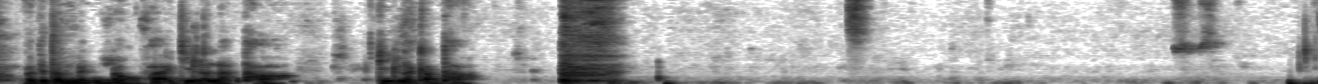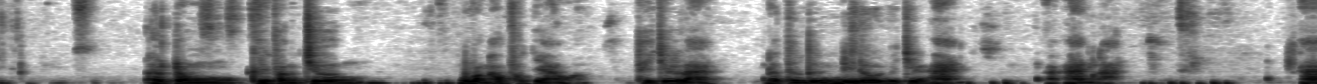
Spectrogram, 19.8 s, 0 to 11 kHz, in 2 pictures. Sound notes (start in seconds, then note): 11.2 Vietnamese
